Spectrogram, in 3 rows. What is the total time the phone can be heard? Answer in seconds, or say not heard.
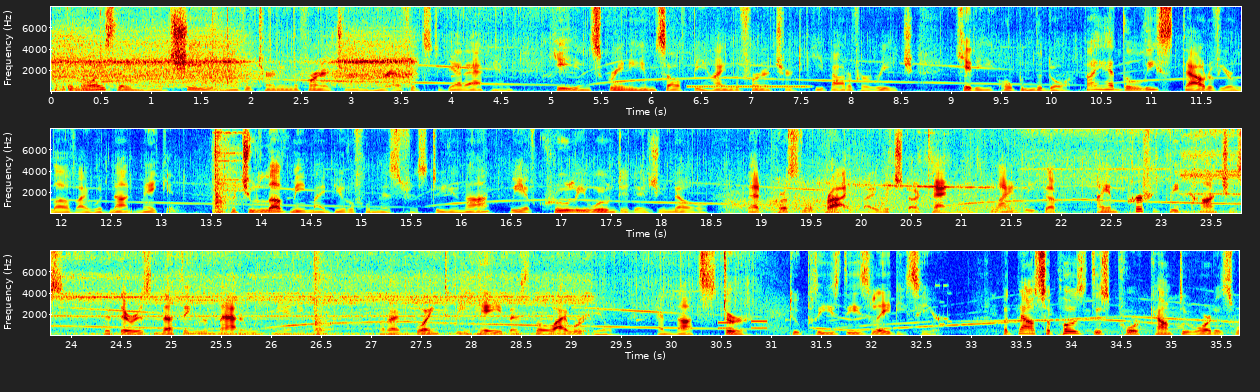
3 s.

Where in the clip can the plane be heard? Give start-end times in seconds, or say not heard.
0.0-3.7, 18.6-29.3.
